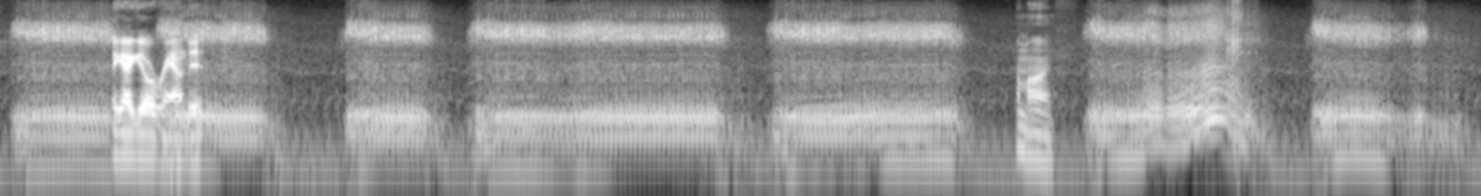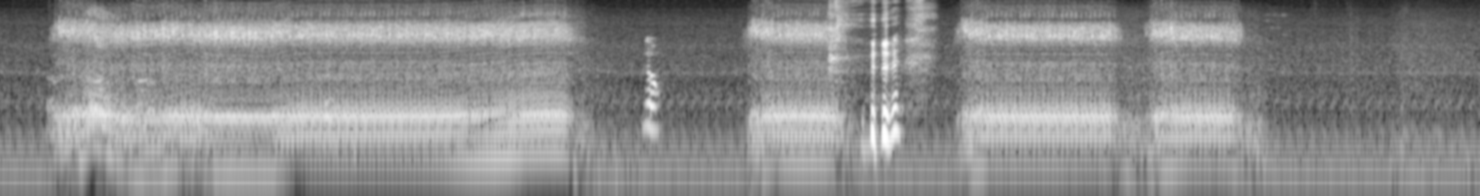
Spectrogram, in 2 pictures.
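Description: A buggy engine revs hard in bursts and drops back to idle.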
